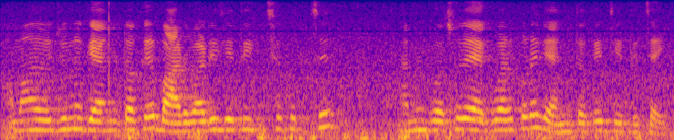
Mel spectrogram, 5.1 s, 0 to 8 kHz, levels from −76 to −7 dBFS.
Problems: constant background noise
